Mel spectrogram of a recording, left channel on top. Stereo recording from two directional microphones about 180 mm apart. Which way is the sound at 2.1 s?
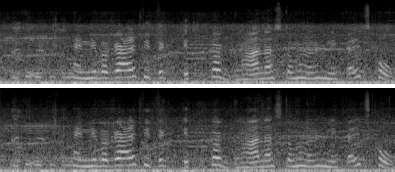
Centre (ahead or behind).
